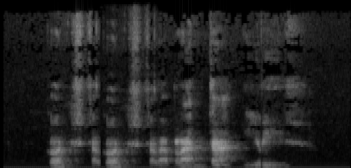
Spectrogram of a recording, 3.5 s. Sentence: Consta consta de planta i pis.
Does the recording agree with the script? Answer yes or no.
yes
